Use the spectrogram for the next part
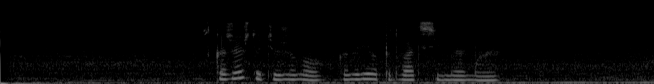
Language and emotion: Russian, sad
